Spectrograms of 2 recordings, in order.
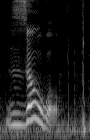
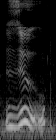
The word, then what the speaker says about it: zoo: Remember, every vowel gets its own syllable, so each O gets its own syllable. It's not zoo in Esperanto because the O says O every time. So this word in Esperanto is zoo.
